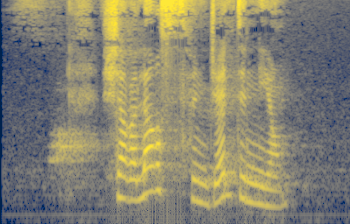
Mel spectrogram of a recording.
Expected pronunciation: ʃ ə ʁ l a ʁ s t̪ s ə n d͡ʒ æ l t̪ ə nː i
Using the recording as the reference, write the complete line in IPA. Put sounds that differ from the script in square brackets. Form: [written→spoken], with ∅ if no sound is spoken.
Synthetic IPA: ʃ ə ʁ l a ʁ s t̪ [s→f] ə n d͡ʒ æ l t̪ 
